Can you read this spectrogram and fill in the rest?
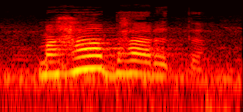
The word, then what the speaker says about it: Mahabharata: Maha Bharata. This is a short syllable. Ha is long because it has long A in it. Ba is also long, long A. Many devotees say Mahabharat. Mahabharat. Mahabharat. Mahabharata.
